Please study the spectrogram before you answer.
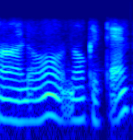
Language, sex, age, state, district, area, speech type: Malayalam, female, 18-30, Kerala, Kannur, rural, conversation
